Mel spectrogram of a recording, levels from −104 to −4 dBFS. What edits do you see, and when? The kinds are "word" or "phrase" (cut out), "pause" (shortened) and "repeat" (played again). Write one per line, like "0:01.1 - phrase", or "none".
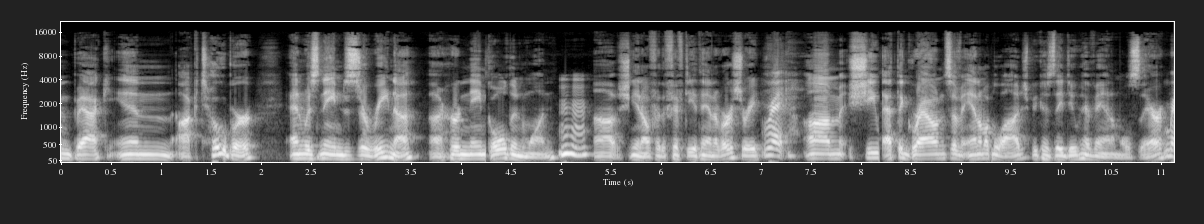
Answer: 0:01.2 - word
0:04.2 - word
0:05.7 - word
0:08.2 - word
0:09.3 - word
